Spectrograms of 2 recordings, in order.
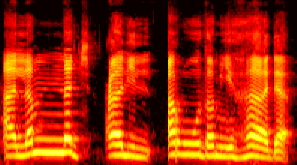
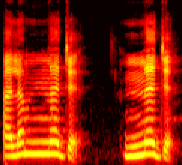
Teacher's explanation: However, if I'm to violate this rule now, that is, if I'm to apply the rule of qalqalah, I will make a certain echo on the jim. Instead of tying up the jim immediately, there will be an echo.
